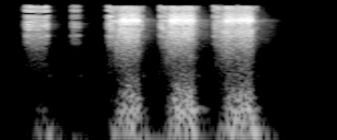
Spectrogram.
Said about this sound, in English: You could take compressed cans of air. Sounds like this.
